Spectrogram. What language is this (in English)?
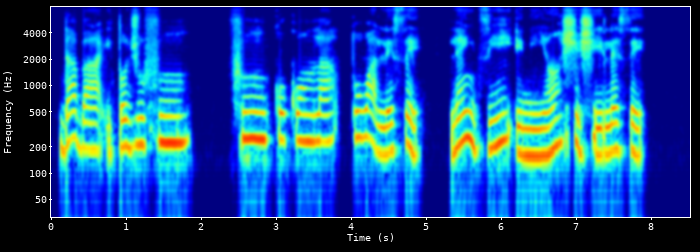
Yoruba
